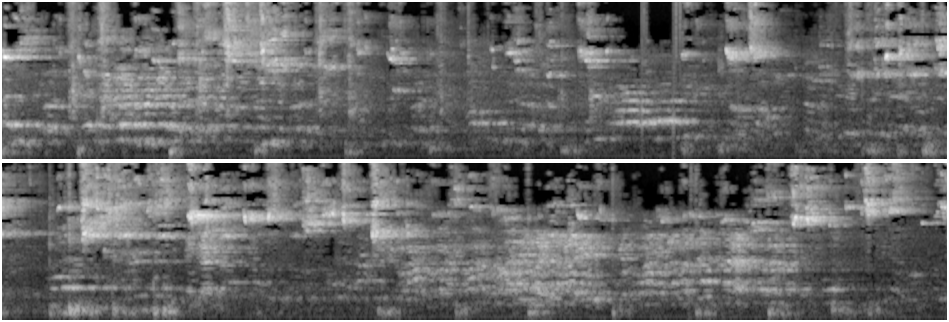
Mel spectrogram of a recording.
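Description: A basketball bounces on a hard court in an echoing gym.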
